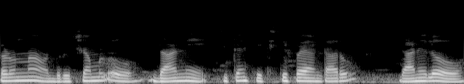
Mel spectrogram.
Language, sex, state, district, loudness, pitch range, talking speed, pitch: Telugu, male, Andhra Pradesh, Anantapur, -14 LUFS, 135-165 Hz, 130 wpm, 155 Hz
